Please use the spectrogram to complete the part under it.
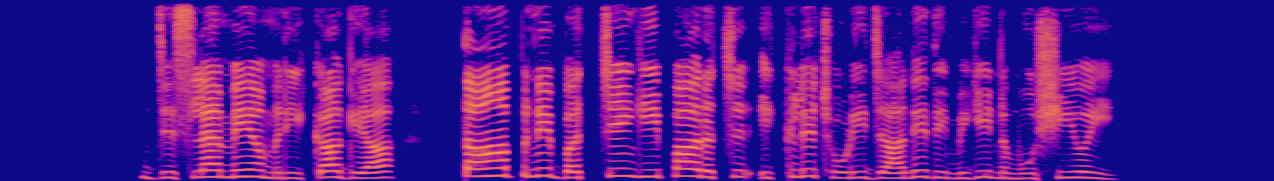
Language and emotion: Dogri, sad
